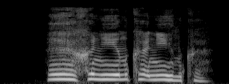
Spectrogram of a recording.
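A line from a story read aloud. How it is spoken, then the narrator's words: Sighing. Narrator (Russian): вздохнула тетя Валя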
